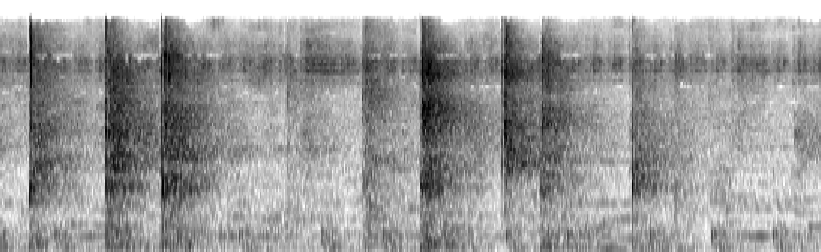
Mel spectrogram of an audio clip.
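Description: Basketball bouncing on a gym floor in uneven, repeated thuds, about one to two a second, each one echoing through the large hall.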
